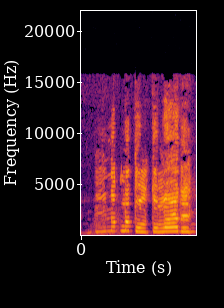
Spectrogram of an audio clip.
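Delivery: excited brag. Acted. Bragging about new things.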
